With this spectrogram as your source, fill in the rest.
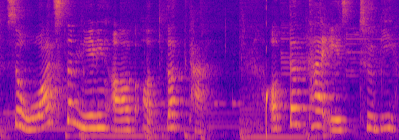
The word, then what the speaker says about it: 어떻다: When you hear this sound, 어떻다, it sounds almost like T. You don't pronounce H here. 어떻다.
